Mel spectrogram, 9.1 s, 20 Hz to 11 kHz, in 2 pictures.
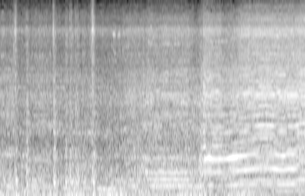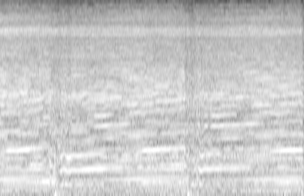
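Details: Rally car on the Padmore Village to Golden Grove stage, Rally Barbados 2017, its note climbing cleanly and evenly at full throttle with crisp pulls between gear changes and no stutter: running healthy under load.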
